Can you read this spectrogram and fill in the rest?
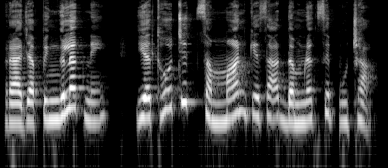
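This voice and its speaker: A woman storyteller narrating a children's fable in a clear, measured way. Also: on the high side, lively intonation.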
